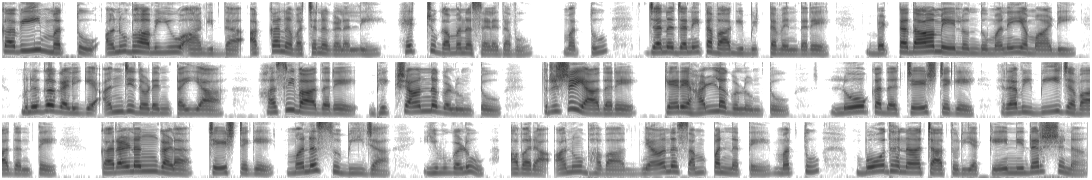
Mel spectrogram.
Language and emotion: Kannada, neutral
